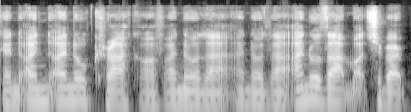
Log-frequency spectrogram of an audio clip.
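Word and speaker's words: Kraków: No, but I know the W is like V. Like I know Krakow.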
